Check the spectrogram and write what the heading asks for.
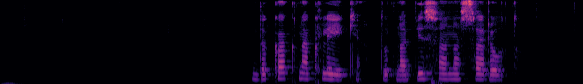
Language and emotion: Russian, neutral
